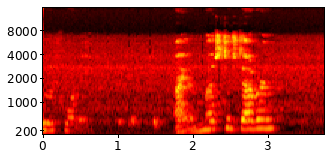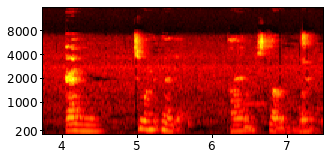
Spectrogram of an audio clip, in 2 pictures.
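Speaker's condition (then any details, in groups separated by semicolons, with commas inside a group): Cerebral palsy; since childhood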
